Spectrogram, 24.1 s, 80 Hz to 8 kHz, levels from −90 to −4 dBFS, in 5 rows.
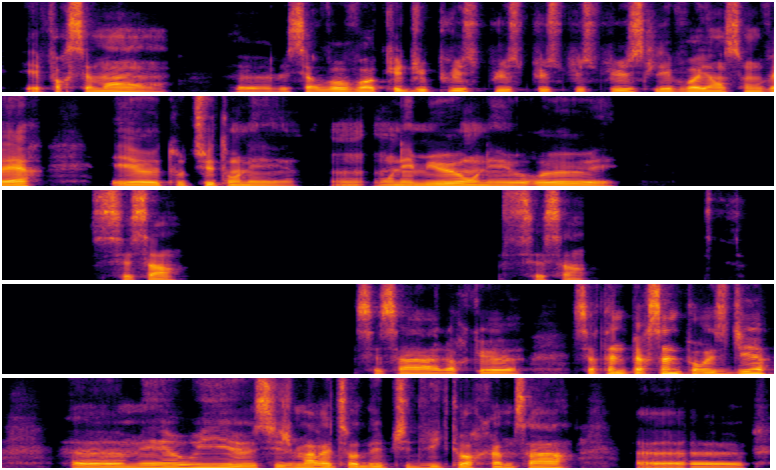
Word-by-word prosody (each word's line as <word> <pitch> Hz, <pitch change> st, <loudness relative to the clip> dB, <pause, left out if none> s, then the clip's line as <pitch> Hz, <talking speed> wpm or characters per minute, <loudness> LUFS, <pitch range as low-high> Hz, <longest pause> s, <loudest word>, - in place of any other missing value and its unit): et -, -, -2 dB
forcément, 120 Hz, +4 st, +1 dB, 0.6 s
heu, 105 Hz, -2 st, -4 dB
le 110 Hz, -, -9 dB
cerveau 110 Hz, +2 st, +1 dB
voit 105 Hz, -3 st, +2 dB
que -, -, -3 dB
du 110 Hz, 0 st, -2 dB
plus, 130 Hz, +5 st, -3 dB
plus, 110 Hz, -4 st, -4 dB
plus, 110 Hz, -1 st, -6 dB
plus, 95 Hz, 0 st, -7 dB
plus, 125 Hz, +1 st, 0 dB
les 100 Hz, -, 0 dB
voyants 105 Hz, +1 st, +2 dB
sont 100 Hz, -1 st, -1 dB
verts 110 Hz, +6 st, +4 dB, 0.4 s
et -, -, 0 dB
heu, 115 Hz, -2 st, +4 dB
tout 110 Hz, -, -6 dB
de -, -, -21 dB
suite 125 Hz, -2 st, +1 dB
on 105 Hz, -1 st, +1 dB
est 100 Hz, 0 st, -4 dB, 0.2 s
on -, -, -7 dB
on 110 Hz, 0 st, -4 dB
est 105 Hz, -, +1 dB
mieux, 115 Hz, +3 st, +3 dB
on 110 Hz, -5 st, +2 dB
est 100 Hz, +1 st, -2 dB
heureux 110 Hz, +3 st, +1 dB
et 95 Hz, -, -10 dB, 1.6 s
C'est -, -, -1 dB
ça. 110 Hz, 0 st, +2 dB, 2.0 s
C'est -, -, -6 dB
ça. -, -, -3 dB, 0.9 s
S -, -, -28 dB, 2.4 s
C'est -, -, -2 dB
ça, 135 Hz, 0 st, +2 dB
alors 115 Hz, -2 st, -2 dB
que 120 Hz, 0 st, 0 dB, 0.3 s
certaines 135 Hz, -, +1 dB
personnes 180 Hz, +6 st, +5 dB
pourraient 135 Hz, -3 st, +1 dB
se 125 Hz, -, -4 dB
dire, 160 Hz, +7 st, +2 dB, 0.5 s
heu: 125 Hz, 0 st, +3 dB
«Mais 130 Hz, +1 st, 0 dB
oui, 150 Hz, +3 st, +1 dB
heu, 120 Hz, -3 st, +1 dB
si 120 Hz, 0 st, +3 dB
je 120 Hz, -, -2 dB
m'arrête 125 Hz, 0 st, +3 dB
sur 120 Hz, -, +3 dB
des 115 Hz, +1 st, -1 dB
petites 120 Hz, +2 st, -4 dB
victoires 120 Hz, 0 st, 0 dB
comme 120 Hz, +1 st, 0 dB
ça, 135 Hz, +1 st, +3 dB, 0.4 s
heu, 120 Hz, -1 st, -1 dB
120 Hz, 150 wpm, -24 LUFS, 110-125 Hz, 2.4 s, personnes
